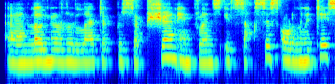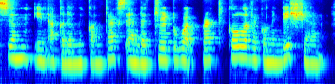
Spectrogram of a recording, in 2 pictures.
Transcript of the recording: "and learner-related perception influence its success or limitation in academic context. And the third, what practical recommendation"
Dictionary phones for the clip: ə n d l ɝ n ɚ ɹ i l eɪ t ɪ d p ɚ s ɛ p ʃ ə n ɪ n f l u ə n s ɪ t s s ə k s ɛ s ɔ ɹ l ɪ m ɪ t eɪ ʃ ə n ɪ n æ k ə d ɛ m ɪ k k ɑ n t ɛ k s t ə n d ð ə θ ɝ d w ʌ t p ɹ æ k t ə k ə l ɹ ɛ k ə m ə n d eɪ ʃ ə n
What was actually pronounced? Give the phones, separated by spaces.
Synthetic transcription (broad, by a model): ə n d l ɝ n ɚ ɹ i l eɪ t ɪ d p ɚ s ɛ p ʃ ə n ɪ n f l u ə n s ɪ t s s ə k s ɛ s ɔ ɹ l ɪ m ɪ t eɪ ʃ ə n ɪ n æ k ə d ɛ m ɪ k k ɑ n t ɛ k s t ə n d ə t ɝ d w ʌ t p ɹ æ k t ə k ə l ɹ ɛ k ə m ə n d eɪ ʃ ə n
